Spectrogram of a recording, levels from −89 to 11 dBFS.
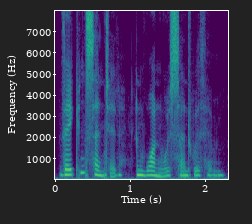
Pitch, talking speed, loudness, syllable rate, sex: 210 Hz, 205 wpm, -21 LUFS, 5.4 syllables/s, female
